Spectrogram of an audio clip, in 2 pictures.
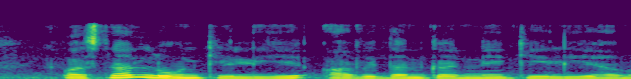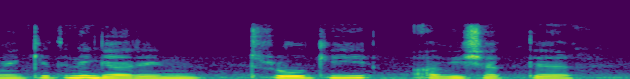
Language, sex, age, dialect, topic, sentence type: Hindi, female, 25-30, Marwari Dhudhari, banking, question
